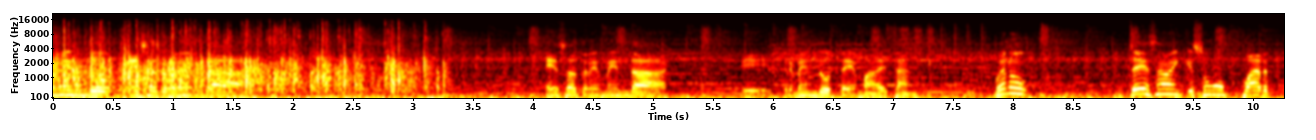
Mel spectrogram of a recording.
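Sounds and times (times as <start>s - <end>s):
crowd applause: 0.0s - 3.4s
speech: 4.2s - 8.3s, 9.0s - 10.2s.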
